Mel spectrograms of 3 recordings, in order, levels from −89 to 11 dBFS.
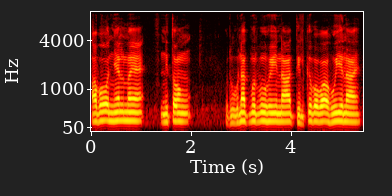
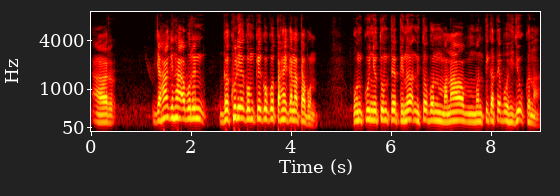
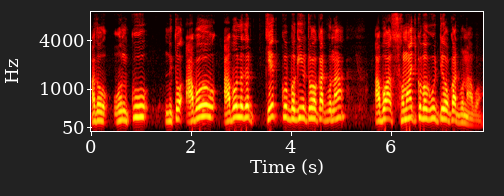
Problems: background conversations at intervals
